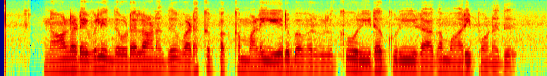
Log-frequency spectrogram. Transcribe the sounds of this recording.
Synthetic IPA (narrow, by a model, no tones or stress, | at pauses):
naːlɐɽɐɪʋɪlɪnd̪ɐʊɽɐlaːnɐðɯʋɐɽɐkːɯpːɐkːɐmːɐlɐɪeːɾɯbɐʋɐɾɣɐɭɯkːɯɔɾɯɪɽɐkːʊrɪjɽaːɣɐmaːripːoːnɐðɯ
